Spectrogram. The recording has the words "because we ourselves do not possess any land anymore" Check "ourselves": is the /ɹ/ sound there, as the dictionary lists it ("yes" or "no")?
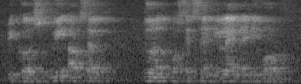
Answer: no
